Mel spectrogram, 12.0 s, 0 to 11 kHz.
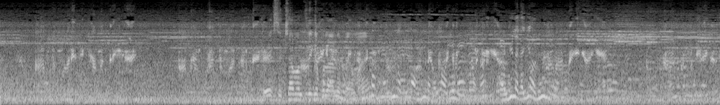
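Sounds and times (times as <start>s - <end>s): traffic noise: 0.0s - 12.0s
crowd murmur: 3.0s - 12.0s.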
